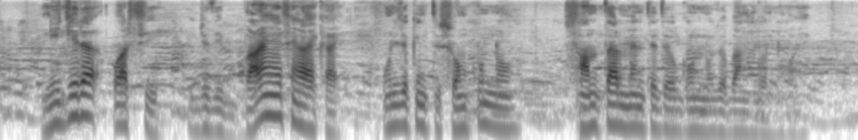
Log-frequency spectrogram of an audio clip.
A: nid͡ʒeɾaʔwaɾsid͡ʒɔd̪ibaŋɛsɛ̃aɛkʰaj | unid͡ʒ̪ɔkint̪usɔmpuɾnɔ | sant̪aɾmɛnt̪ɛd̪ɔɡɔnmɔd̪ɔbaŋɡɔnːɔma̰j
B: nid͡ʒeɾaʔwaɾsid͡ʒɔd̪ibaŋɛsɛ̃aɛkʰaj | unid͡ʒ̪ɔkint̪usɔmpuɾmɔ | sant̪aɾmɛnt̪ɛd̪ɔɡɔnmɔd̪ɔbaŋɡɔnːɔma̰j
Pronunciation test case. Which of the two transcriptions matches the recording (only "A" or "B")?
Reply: A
